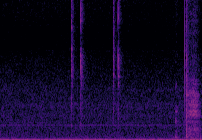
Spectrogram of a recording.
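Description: Faint computer mouse clicks over near silence: a quick pair of clicks about a second and a half in, another pair a little after two seconds, and a single click near the end, followed by a soft breath.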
